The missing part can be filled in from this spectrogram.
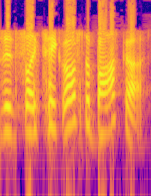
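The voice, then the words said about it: Put-on New York accent. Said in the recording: “I was using my New York accent”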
